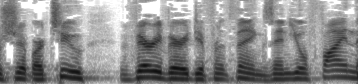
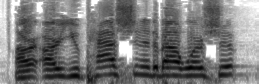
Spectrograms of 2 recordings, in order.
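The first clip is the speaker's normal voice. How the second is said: louder repeat; 6 semitones higher, 9 dB louder than usual. Real, not acted. Pastor repeating his question louder to the crowd.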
